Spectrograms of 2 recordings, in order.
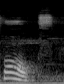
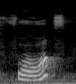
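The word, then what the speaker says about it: folks: Number 11th word is fox. F-O-L-K-S, fox. L is silent in this word. F-O-L-K-S, fox.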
